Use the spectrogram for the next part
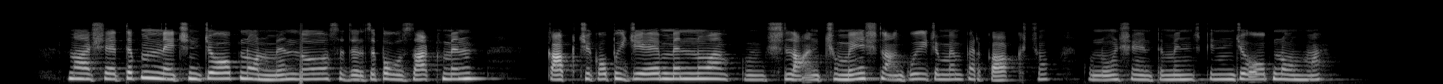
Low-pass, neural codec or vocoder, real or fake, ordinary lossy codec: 7.2 kHz; none; real; none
